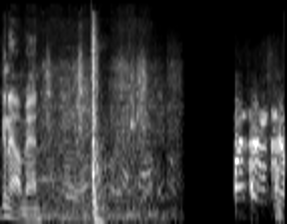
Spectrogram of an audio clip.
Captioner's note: car door closing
